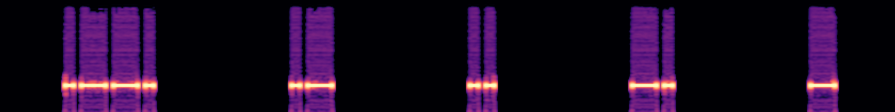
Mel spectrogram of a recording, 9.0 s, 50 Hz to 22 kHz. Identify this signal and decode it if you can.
Morse code, heard as a keyed tone, about 15 wpm, spaced as for 5 wpm, 1000 Hz. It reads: PAINT
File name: qotdfiles / 5wpm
